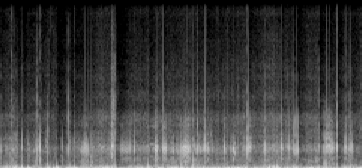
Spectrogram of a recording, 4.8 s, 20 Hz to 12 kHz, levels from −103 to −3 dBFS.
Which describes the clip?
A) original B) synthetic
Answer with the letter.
B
